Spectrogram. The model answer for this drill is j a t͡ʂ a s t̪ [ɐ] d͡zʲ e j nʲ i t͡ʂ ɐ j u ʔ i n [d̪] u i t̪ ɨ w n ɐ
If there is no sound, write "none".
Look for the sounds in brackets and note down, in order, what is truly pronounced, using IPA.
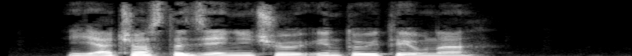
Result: ɐ, t̪

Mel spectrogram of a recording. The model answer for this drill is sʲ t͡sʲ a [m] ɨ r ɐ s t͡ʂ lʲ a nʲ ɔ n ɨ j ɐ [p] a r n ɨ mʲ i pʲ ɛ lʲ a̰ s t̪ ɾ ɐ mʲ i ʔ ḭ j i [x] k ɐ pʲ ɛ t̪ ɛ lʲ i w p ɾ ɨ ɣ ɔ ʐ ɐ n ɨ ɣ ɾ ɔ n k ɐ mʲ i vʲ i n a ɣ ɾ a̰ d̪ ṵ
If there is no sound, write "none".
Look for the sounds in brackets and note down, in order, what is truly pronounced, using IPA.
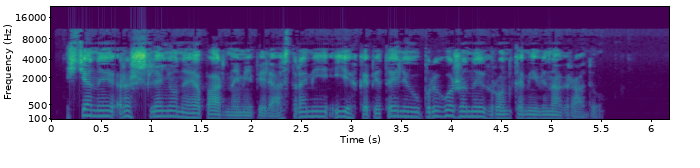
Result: n, p, x

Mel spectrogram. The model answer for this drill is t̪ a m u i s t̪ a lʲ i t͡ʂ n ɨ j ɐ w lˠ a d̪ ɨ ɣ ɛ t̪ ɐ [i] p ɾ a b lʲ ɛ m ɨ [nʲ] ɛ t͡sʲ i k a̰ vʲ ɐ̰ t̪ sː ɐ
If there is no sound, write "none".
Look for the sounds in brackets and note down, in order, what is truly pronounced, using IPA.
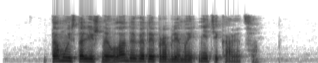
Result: j, nʲ

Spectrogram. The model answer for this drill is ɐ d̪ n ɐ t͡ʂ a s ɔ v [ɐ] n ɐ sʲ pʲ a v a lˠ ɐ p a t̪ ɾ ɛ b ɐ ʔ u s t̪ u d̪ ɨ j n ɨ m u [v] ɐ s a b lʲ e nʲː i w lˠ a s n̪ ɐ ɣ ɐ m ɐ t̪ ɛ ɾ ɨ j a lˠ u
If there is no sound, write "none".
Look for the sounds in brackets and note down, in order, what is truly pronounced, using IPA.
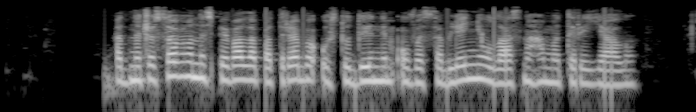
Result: ɐ, v

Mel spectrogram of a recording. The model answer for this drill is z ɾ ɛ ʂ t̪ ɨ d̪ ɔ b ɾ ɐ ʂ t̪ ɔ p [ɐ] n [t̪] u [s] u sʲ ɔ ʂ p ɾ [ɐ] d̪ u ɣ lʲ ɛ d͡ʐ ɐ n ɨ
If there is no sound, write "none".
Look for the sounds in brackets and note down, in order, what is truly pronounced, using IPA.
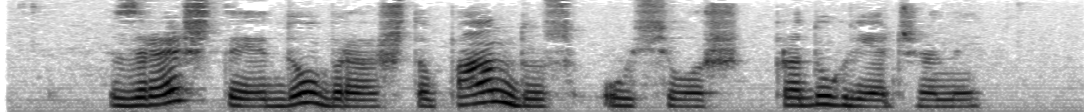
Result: a, d̪, s, ɐ

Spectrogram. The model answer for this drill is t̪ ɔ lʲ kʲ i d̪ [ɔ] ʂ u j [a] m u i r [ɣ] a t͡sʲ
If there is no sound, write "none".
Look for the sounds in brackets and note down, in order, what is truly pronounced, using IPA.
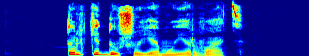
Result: u, a, v

